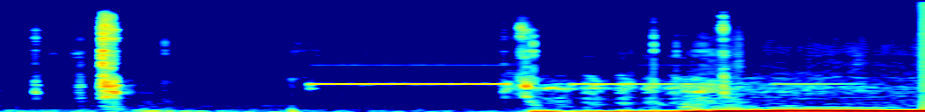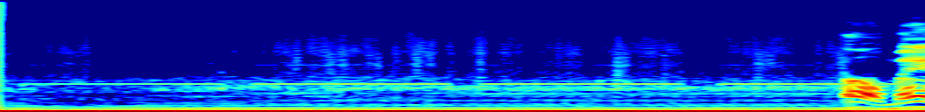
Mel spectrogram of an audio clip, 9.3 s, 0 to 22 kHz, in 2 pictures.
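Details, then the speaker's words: 2007 Ford Focus start-up: chime, brief crank, then loud heavy booming idle with whole-cabin and headliner rattle; collapsed engine and/or transmission mount, both mounts then replaced. "everything in this car is just rattling I mean from the headliner everything does your car sound like this if it does it could be an engine or transmission mount or both that are collapsed"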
